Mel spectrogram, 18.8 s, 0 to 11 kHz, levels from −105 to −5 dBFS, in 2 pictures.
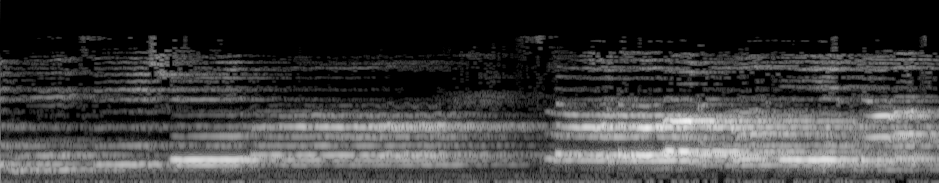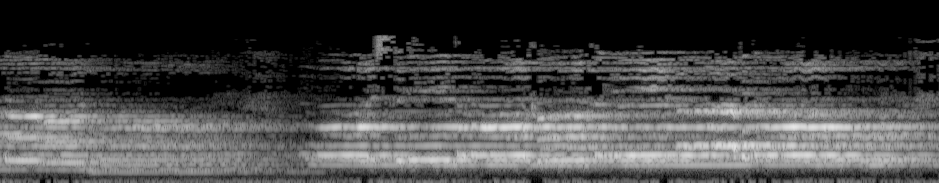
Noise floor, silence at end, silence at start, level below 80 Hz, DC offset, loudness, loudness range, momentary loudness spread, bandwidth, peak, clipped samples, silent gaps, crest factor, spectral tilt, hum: -53 dBFS; 0 s; 0 s; -70 dBFS; under 0.1%; -26 LUFS; 11 LU; 20 LU; 5.8 kHz; -6 dBFS; under 0.1%; none; 20 dB; -7 dB/octave; none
